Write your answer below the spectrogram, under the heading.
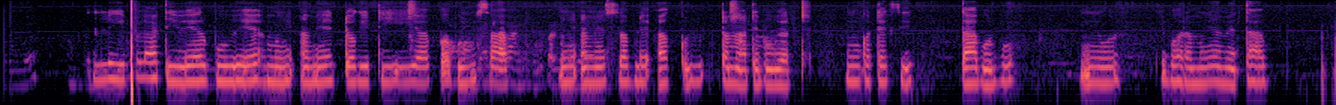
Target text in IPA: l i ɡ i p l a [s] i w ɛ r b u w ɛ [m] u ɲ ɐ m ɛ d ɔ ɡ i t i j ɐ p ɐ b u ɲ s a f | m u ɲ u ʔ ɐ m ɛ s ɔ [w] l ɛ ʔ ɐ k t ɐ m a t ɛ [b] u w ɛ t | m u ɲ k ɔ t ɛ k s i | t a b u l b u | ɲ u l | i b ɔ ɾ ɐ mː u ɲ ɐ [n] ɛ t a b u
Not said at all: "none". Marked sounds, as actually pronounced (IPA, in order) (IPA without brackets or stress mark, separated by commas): t, m, b, b, m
